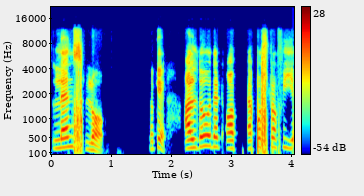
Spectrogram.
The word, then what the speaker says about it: Lenz's law: Lenses असं म्हणायचं नाहीये. Okay, don't pronounce in such lens. It's Lenz's law.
